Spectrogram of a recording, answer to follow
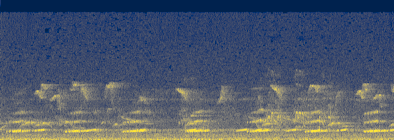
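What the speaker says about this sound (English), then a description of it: "Keel-billed toucans are not blessed with a melodious singing voice" Keel-billed toucans in the Belize jungle calling with repeated harsh, croaking notes, a steady series of rising rasps over a continuous chorus of other birds and insects, moderately near.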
